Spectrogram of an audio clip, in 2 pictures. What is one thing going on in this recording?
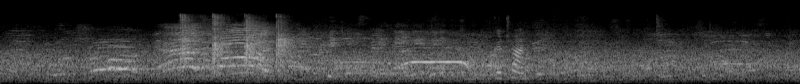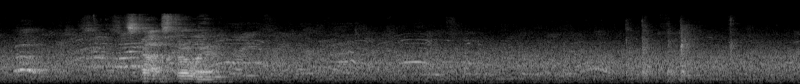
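Young women shout and call out across an open field outdoors.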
